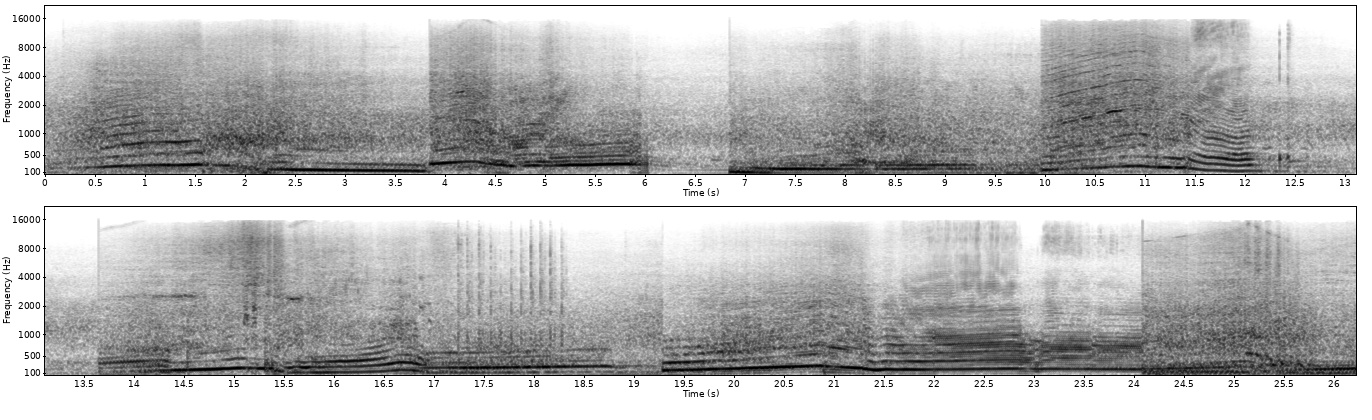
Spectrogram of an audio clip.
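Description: Modified car engines revving as the cars drive past one after another, the pitch climbing and dropping with each rev. The sound cuts off sharply several times between cars.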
